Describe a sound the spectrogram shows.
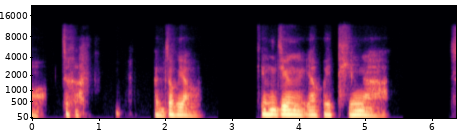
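An elderly man laughs heartily.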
